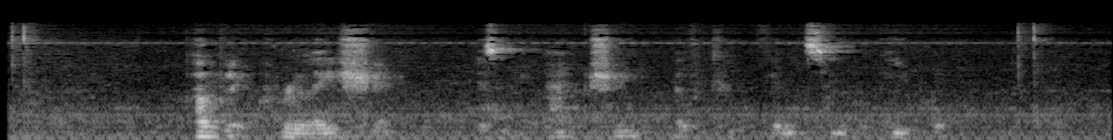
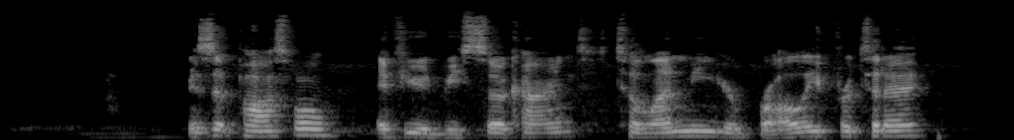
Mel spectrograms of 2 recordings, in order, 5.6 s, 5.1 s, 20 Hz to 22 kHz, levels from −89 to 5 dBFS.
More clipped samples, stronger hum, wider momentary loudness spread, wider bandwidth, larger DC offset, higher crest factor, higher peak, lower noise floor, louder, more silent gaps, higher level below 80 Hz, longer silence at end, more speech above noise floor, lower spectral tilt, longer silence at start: neither; neither; first, 23 LU vs 6 LU; second, 11.5 kHz vs 15 kHz; neither; about the same, 24 dB vs 20 dB; first, -2 dBFS vs -16 dBFS; second, -44 dBFS vs -78 dBFS; first, -22 LUFS vs -35 LUFS; neither; first, -48 dBFS vs -80 dBFS; second, 0.1 s vs 0.45 s; second, 20 dB vs 43 dB; about the same, -2.5 dB/octave vs -2.5 dB/octave; second, 0.05 s vs 0.95 s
